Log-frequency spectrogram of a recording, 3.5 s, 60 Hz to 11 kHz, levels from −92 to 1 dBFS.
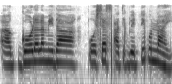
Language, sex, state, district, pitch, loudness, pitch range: Telugu, female, Telangana, Nalgonda, 225 Hz, -17 LUFS, 210-240 Hz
